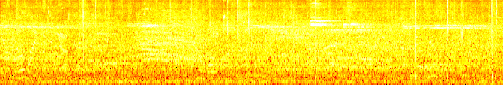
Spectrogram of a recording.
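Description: Busy sports-hall ambience: the chatter of many people across the hall, with volleyballs being hit and bouncing as short sharp smacks scattered throughout.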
